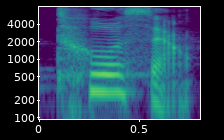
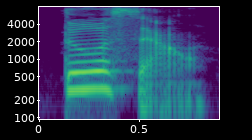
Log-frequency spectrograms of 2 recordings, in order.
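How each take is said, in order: First: "te" with more air pushed out; aspirated t. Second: "de" with hardly any air released; unaspirated d. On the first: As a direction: release the t of "te" with a puff of breath. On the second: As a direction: say "de" without a puff of breath. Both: Shown as a demonstration. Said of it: "You need to push more air out".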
